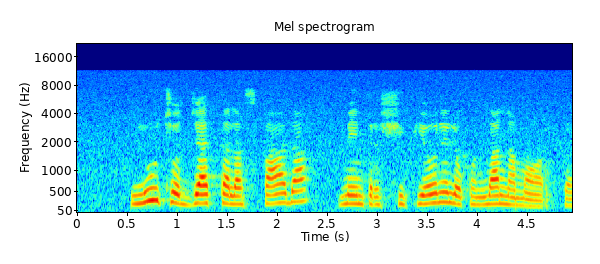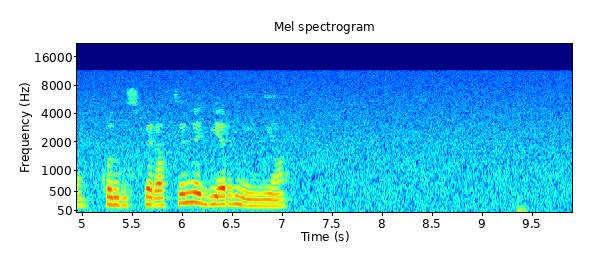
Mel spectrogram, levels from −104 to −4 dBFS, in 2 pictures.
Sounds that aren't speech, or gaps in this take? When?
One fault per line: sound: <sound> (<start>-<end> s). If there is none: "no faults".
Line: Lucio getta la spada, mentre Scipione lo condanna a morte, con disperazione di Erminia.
no faults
